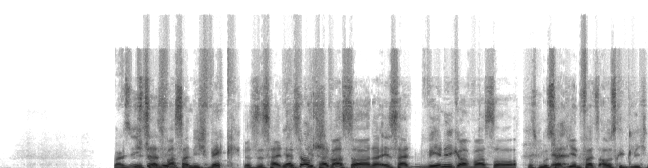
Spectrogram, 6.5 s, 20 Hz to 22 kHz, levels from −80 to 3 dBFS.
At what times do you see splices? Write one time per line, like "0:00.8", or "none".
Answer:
0:03.3
0:05.2

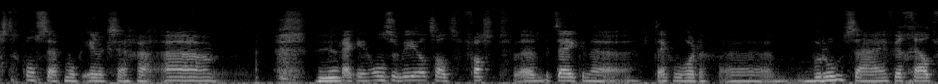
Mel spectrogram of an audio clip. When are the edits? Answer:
none

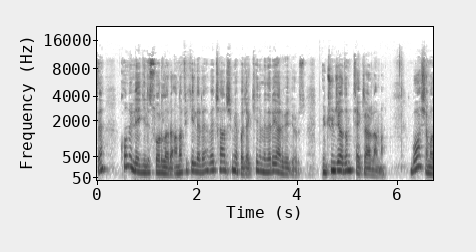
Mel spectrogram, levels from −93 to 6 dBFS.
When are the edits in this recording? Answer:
0:01.5
0:04.4

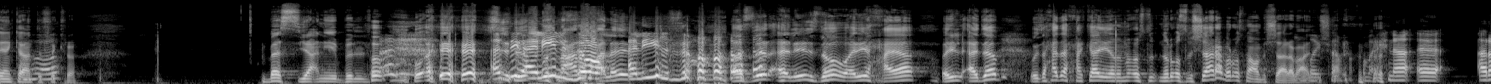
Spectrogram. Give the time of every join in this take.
0:03.7

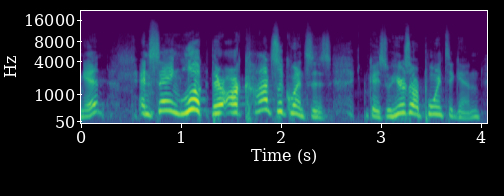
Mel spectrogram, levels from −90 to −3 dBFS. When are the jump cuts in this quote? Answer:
0:01.2
0:02.7

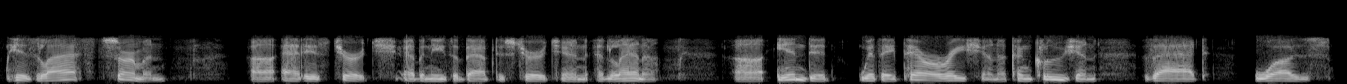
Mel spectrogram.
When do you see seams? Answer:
none

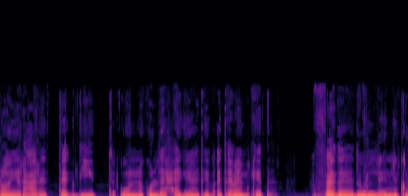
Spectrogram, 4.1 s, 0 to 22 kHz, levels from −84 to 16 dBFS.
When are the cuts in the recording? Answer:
0:02.5

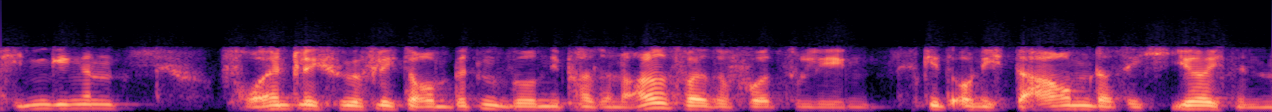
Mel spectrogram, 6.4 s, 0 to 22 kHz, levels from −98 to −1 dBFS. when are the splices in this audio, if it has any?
0:04.6

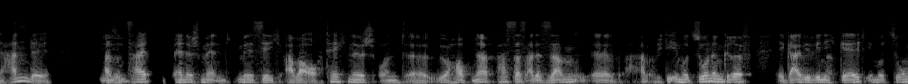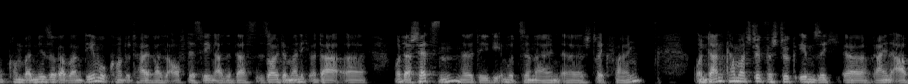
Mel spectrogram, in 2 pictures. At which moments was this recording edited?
none

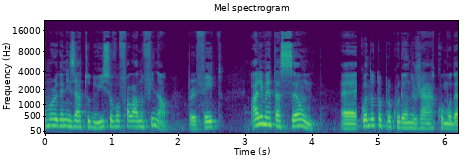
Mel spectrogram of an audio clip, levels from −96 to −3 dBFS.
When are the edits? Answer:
0:03.0
0:04.7

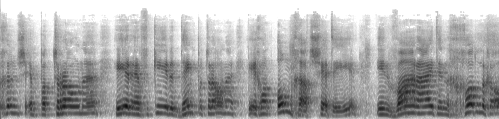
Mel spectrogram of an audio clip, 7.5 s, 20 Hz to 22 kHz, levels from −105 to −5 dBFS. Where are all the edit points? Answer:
none

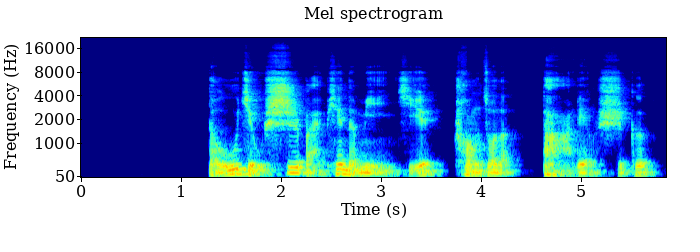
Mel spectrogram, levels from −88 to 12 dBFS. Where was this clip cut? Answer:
0:01.1
0:03.7

